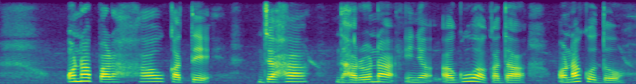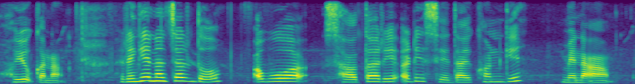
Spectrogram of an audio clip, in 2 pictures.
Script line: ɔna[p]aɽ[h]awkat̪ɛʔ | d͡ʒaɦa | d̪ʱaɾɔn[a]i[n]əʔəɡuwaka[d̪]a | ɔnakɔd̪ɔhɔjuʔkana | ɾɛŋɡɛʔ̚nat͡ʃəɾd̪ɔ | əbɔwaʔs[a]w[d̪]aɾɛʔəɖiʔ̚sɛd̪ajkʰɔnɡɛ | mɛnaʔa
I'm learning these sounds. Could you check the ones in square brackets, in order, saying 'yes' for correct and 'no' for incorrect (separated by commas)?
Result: yes, yes, yes, no, yes, yes, no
